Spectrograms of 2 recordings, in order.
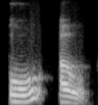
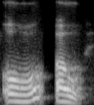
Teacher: एक तो जो हमारा कंठ है मतलब गला है वहां पर थोड़ी वाइब्रेशन हो रही है, और दूसरा हमारे जो ओष्ठ है उसमें भी जो है हलचल हो रही है, तो इसका उच्चारण स्थान क्या होगा, कंठोष्ठ है।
